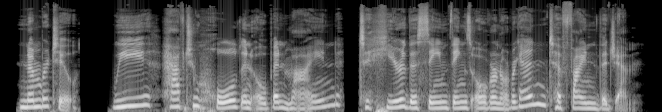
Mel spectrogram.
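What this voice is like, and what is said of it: Congested voice. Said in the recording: “you can hear it in my voice. I'm still trying to get over this sinus infection.”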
